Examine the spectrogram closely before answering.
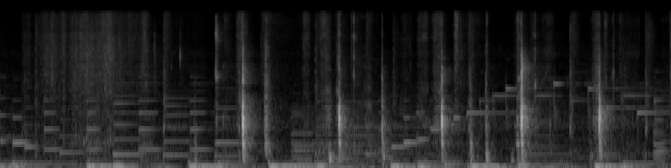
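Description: A knife cutting unpeeled russet potatoes on a cutting board, with sharp strikes about once a second in the second half. Background music with a rhythmic bass plays throughout.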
